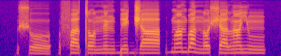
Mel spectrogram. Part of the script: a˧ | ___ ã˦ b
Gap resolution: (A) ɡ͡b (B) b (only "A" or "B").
B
